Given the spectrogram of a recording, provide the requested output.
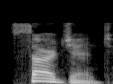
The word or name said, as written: serjeant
